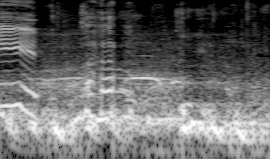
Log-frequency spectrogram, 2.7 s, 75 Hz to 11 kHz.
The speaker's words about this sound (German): Vielleicht kreische ich mal kurz 5 Sekunden. Ich vielleicht auch. Aber dann ist auch gut.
